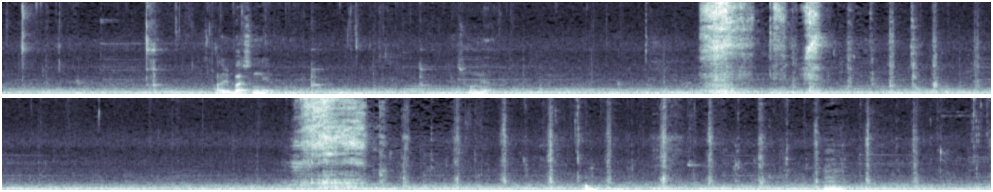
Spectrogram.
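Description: Chopsticks tap and clink against a bowl.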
